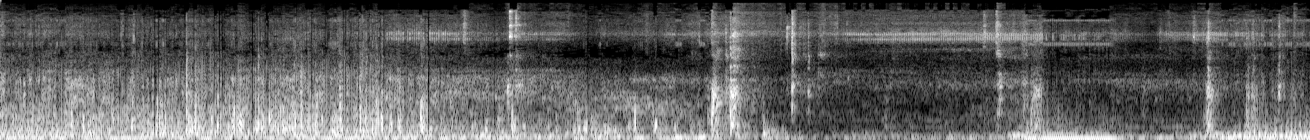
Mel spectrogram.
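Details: Honda Civic while braking and accelerating: several sharp irregular clunks over road rumble; suspension knocking, likely a loose suspension part.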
